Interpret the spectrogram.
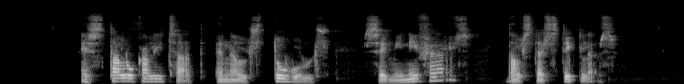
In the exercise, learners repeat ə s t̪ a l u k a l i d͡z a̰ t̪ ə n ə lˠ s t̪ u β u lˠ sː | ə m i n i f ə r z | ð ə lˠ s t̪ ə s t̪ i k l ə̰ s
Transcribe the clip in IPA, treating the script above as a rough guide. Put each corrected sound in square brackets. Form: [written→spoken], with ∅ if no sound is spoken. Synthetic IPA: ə s t̪ a l u k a l i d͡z a̰ t̪ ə n ə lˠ s t̪ u β u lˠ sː | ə m i n i f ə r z | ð ə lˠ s t̪ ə s t̪ i k l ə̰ s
